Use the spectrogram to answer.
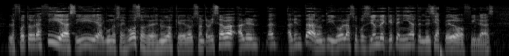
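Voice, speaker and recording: In an unremarkable speaking voice, a man talks at a moderate pace. He leaves hardly any pauses. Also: fairly high pitch for a man, lively intonation. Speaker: radio show co-host. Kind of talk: casual chat.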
